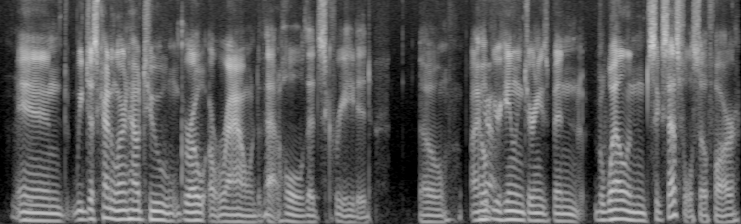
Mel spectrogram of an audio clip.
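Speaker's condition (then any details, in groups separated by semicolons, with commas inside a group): No condition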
